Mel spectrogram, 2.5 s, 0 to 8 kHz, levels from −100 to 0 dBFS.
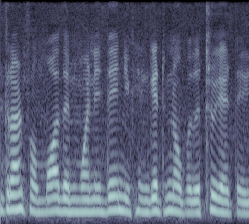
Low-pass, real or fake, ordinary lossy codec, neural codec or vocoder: none; fake; none; codec, 16 kHz, 6 kbps, DAC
